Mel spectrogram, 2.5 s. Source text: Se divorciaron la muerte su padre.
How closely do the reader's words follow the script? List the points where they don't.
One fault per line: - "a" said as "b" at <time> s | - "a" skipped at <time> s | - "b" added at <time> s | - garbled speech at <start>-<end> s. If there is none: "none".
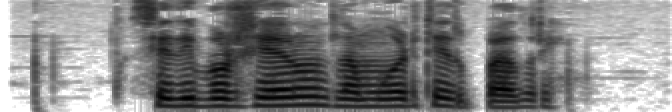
none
